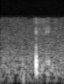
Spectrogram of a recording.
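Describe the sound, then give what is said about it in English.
A quiet sip of coffee: a soft, brief mouth sound followed a moment later by a slightly louder, slurpy gulp, with no talking. “Coffee sip.”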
